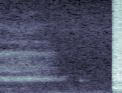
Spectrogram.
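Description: A single sharp, loud cough bursts out near the end after a moment of near quiet, close to the microphone.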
